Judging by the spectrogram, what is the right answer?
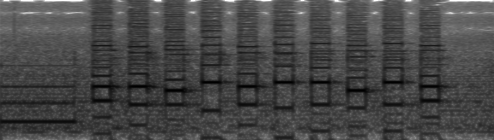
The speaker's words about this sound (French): je compose le numéro. Pour les mélomanes, vous pourrez reconnaître le numéro.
